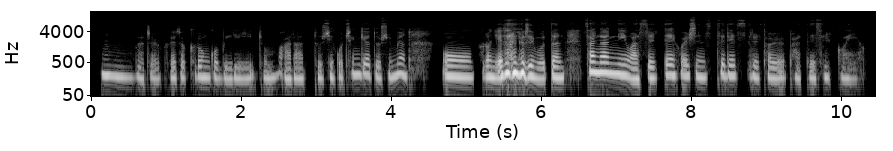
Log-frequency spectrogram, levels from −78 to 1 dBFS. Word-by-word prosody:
음 190 -4 -2
맞아요. 165 -3 -9
그래서 170 - -6
그런 185 -1 -4
거 170 -1 -5
미리 165 +2 -8
좀 175 +3 -8
알아 165 -1 -5
두시고 185 -5 -6
챙겨 215 -1 -2
두시면 195 +3 -3 0.5
어 185 -2 +3
그런 190 -1 0
예상하지 225 +1 +8
못한 175 +2 0 0.3
상황이 245 -4 +6
왔을 170 0 -1
때 210 -1 +2
훨씬 195 -2 -2
스트레스를 200 -2 -4
덜 165 -1 -3
받으실 180 +1 -9
거예요. 160 -2 -12
185 Hz, 300 characters per minute, -22 LUFS, 170-205 Hz, 0.5 s, 예상하지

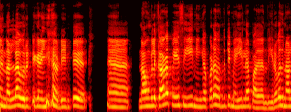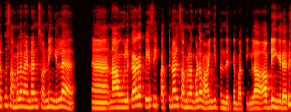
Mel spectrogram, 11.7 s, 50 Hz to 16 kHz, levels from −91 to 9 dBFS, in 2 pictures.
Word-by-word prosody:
நல்லா 245 +4 +4
உருட்டுங்க 245 0 +2
நீங்க - - 0
அப்டின்ட்டு 230 +2 -1 0.7
அ - - -1 0.6
நான் 245 +1 +4
உங்களுக்காக 265 +3 +4
பேசி 280 0 -1 0.2
நீங்க 235 0 -4
கூட 275 +3 +1
வந்துட்டு 265 +2 -6
மெயில்ல 240 +2 -3
ப 205 - 0 0.4
20 270 +5 -1
நாளுக்கு 255 +2 -2
சம்பளம் 235 +1 0
வேண்டாம்ன்னு 230 +1 -1
சொன்னீங்கில்ல. 230 +2 -2 0.7
அ - - +3 0.2
நான் 210 +1 +5
உங்களுக்காக 230 +6 +3
பேசி 255 +3 -2
10 250 +4 -6
நாள் 260 0 +2
சம்பளம் 220 -1 -2
கூட 235 +1 +2
வாங்கி 205 +3 -3
தந்திருக்கேன் 180 -2 -7
பார்த்தீங்களா 175 +3 -1
அப்டிங்கிறாரு. 210 -1 +1
235 Hz, 155 wpm, -24 LUFS, 215-260 Hz, 0.7 s, நான்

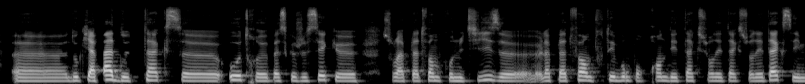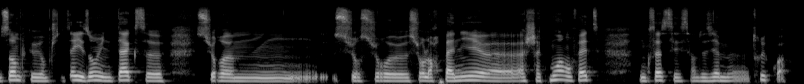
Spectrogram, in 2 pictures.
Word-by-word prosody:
Heu, 160 0 -1
donc 175 0 -1
il - - +8
y - - +11
a - - +4
pas 215 0 +10
de 170 -1 +2
taxe, 190 +3 -1
heu, 160 -2 +1
autre, 205 -5 +3
heu, - - -1
parce 165 0 0
que 175 - -2
je 165 -1 -3
sais 185 +6 +2
que, 160 -5 -1 0.2
sur 170 - -5
la 155 - +2
plateforme 160 +2 -1
qu'on 165 -1 -1
utilise, 180 +4 -3
heu, 160 -1 -1
la 170 - 0
plateforme, 170 +2 +2
tout - - -19
est - - +5
bon 175 0 -2
pour 165 -2 -8
prendre 180 -1 -2
des 165 -1 0
taxes, 175 +1 -4
sur 170 - -4
des 165 -1 -1
taxes, 170 -1 -3
sur 155 - -5
des 165 0 0
taxes, 200 +2 +3
et - - +2
il - - +1
me - - -1
semble 200 +4 +3
qu'en 165 -4 -1
plus 160 0 -13
de 150 - -24
ça, 200 - +2
ils 185 -2 +4
ont 195 - +3
une 170 -3 0
taxe, 195 +1 +3
heu, 160 -1 +1 0.3
sur, 170 -1 0
hem, 150 -2 -1 0.4
sur 165 -1 +1
sur, 170 +1 -2
heu, 160 0 +1
sur 160 +2 -2
leurs 165 -1 -1
paniers, 185 +3 +3
heu, 175 -2 +3 0.3
à - - 0
chaque 170 0 -4
mois, 210 +1 +3
en 185 - 0
fait, 195 +2 0 0.4
donc 160 -1 -3
ça, 190 - +4
c'est 180 -3 -6
c'est 160 0 -11
un - - -6
deuxième 165 +1 -3
truc, 205 -2 -4
quoi. - - -8
170 Hz, 270 wpm, -24 LUFS, 160-185 Hz, 0.4 s, y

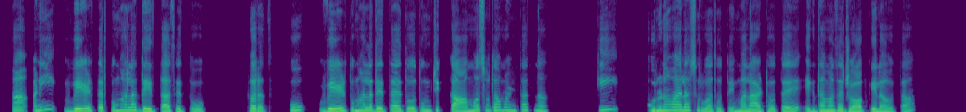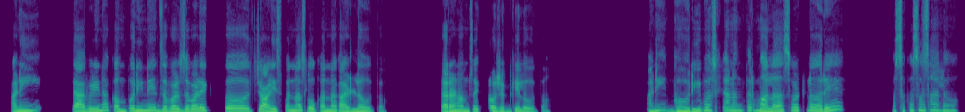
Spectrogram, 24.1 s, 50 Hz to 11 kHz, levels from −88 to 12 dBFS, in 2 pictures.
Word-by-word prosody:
हां. 260 0 +1
आणि 305 +10 -2 0.3
वेळ 215 +4 +5
तर 275 - +3
तुम्हाला 275 +2 +1
देताच 205 0 +3
येतो. 185 -3 -3 0.6
खरंच 220 -5 +2 0.3
खूप 285 +3 -1 0.3
वेळ 220 +3 +6
तुम्हाला 255 +1 +3
देता 235 0 +2
येतो 235 +1 +1
तुमची 235 +2 -1
कामं 215 +1 +3
सुद्धा 275 +2 -2
म्हणतात 280 0 -2
ना, 230 -4 -2 0.7
की 325 +4 -4 0.4
पूर्ण 245 +1 +3
व्हायला 285 0 +2
सुरुवात 230 -6 -3
होते. 185 -5 -4
मला 205 +5 +2
आठवतंय 225 0 -1
एकदा 205 +2 0
माझा 230 +2 +3
जॉब 210 0 +3
गेला 200 -4 +2
होता. 170 +5 -4 0.8
आणि 225 +7 +1 0.4
त्यावेळी 230 +2 +2
ना 290 +3 0
कंपनीने 235 +4 +2
जवळ-जवळ 230 +3 +2
एक 270 -1 -2
अ, 240 -1 +3
40-50 245 +3 +1
लोकांना 220 -1 +1
काढलं 195 -3 +2
होतं. 180 -3 -2 0.7
कारण 215 +1 +4
आमचं 220 +1 0
एक 230 - -6
प्रोजेक्ट 195 -3 0
गेलं 180 -3 +1
होतं. 155 0 -6 1.3
आणि 255 +8 -1
घरी 190 +1 +2
बसल्यानंतर 265 0 -3
मला 215 -3 +3
असं 275 +3 -3
वाटलं, 270 0 -1
"अरे 255 +4 +3 0.7
असं 210 +5 -7
कसं 280 +1 -3
झालं? 270 -3 -4
235 Hz, 140 wpm, -20 LUFS, 210-260 Hz, 1.3 s, वेळ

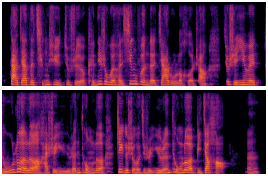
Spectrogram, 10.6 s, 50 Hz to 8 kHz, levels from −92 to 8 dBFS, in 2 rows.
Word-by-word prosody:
大 205 - +7
家 195 0 +3
的 200 0 -2
情 190 0 -5
绪 200 -4 -5
就 175 +4 -9
是 165 -4 -4
肯 165 +2 -9
定 260 +1 0
是 255 - +1
会 215 -5 +2
很 155 -7 -3
兴 265 - 0
奋 205 -10 -3
地 140 -1 +1
加 165 +6 0
入 175 -4 -5
了 140 -1 -4
合 285 - -6
唱。 - - -3 0.3
就 235 - -3
是， 205 -4 0
因 200 +2 -1
为 190 +1 0
独 175 +7 -2
乐 260 -4 +6
乐 190 -6 +4
还 155 -1 -2
是 165 0 -2
与 140 -3 -5
人 140 +10 -3
同 170 -5 -3
乐 195 -1 0 0.2
这 260 -1 +5
个 210 - +2
时 180 -4 -2
候 170 0 0
就 180 +1 -7
是 175 -1 -3
与 180 -2 -2
人 175 +5 +2
同 195 -8 -2
乐 215 -3 +6
比 180 -3 -7
较 190 +3 +5
好， 360 - -2 0.4
嗯。 160 -5 -9
185 Hz, 265 characters per minute, -22 LUFS, 165-205 Hz, 0.4 s, 大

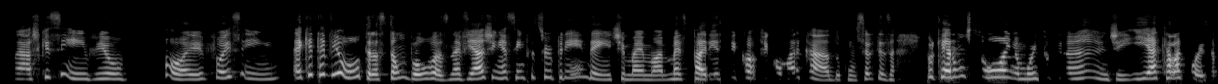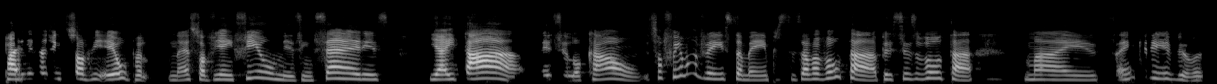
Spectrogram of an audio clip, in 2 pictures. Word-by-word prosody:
Acho 245 -1 -3
que 340 - -4
sim, 270 - -6
viu. 250 0 -5 0.4
Foi, 230 - -1
foi 300 +5 -3
sim. 255 -3 -13
É 300 - +3
que 455 - 0
teve 465 +2 0
outras 300 - -1
tão 285 +5 -1
boas, 240 -2 0
né. 240 +1 -1
Viagem 265 +5 +3
é - - 0
sempre 310 +1 -11
surpreendente, 305 -8 -4
ma 220 -2 -1 0.2
mas 245 +2 -4
Paris 245 -1 +2
ficou 310 -1 -3
ficou 275 -2 -10
marcado, 215 -4 -2
com 215 -1 -17
certeza. 250 -1 -8 0.3
Porque 345 0 -1
era 320 0 +8
um 370 +3 -8
sonho 330 -5 0
muito 255 +1 -6
grande, 260 -3 -4
e 245 +5 -6
é - - +8
aquela 300 +2 +4
coisa: 295 -9 -8
Paris 240 +1 +6
a - - 0
gente 265 -2 -8
só 255 -1 +4
vi 245 -1 -9
eu, 250 +5 +3 0.4
né, 200 +3 -6
só 220 - -1
via 225 +2 -3
em 215 -1 -3
filmes, 260 -10 -3
em 195 -2 -12
séries, 245 -1 +3 0.4
e 230 0 +1
aí 230 +1 +6
estar 260 0 +10 0.3
nesse 215 0 -11
local 225 +1 -1
só 300 - -8
fui 350 +4 -5
uma 470 +3 -10
vez 255 -4 -4
também, 205 -4 -3
precisava 240 +4 -3
voltar, 275 - +2
preciso 245 +3 -10
voltar. 280 -9 -1 0.5
Mas 215 -2 -4 0.2
é - - -5
incrível 265 - -8
a 190 - -12
250 Hz, 165 wpm, -25 LUFS, 225-285 Hz, 0.5 s, estar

